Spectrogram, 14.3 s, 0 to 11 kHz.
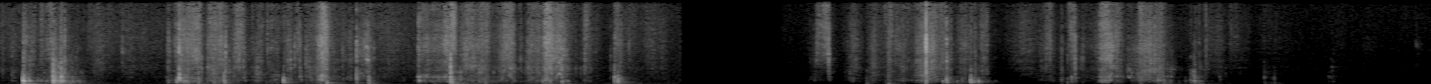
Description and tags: ceramic 15d darkshoes onoff
Putting dark shoes on/off on ceramic tiles. Recorded with a ZOOM H2 in a bathroom of a house, normalized with Audacity.
steps, footsteps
